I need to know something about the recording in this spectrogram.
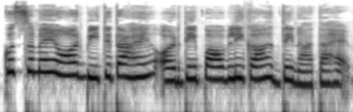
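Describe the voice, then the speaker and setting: A woman's voice: high-pitched, lively intonation, a little slow, no echo. A woman reading scripted narration for a children's moral story.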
